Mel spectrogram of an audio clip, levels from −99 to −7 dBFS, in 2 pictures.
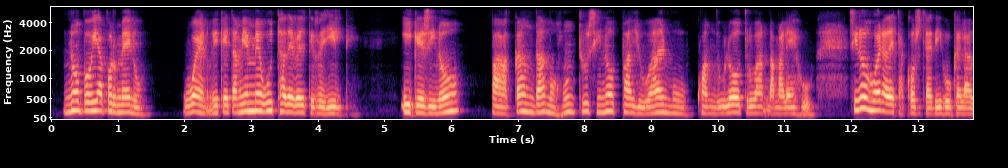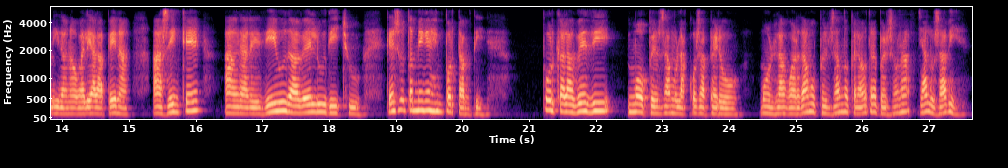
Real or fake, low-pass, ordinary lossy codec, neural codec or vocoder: real; 5.4 kHz; none; none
